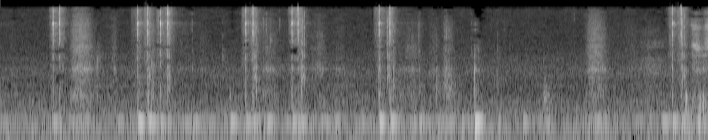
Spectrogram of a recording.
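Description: Fingers type a login name and password on a computer keyboard, a close run of quick uneven key clicks in short bursts with brief pauses, over a faint low hum.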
